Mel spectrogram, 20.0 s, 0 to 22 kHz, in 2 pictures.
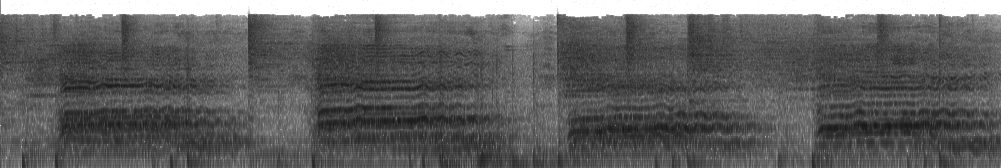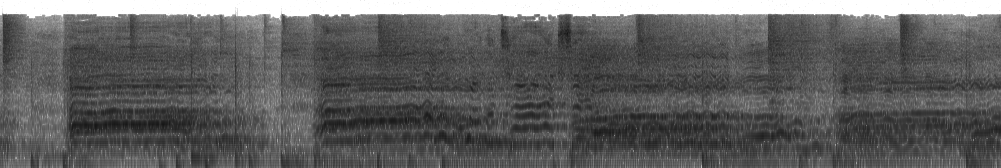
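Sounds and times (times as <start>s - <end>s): gospel choir singing: 0.0s - 20.0s.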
